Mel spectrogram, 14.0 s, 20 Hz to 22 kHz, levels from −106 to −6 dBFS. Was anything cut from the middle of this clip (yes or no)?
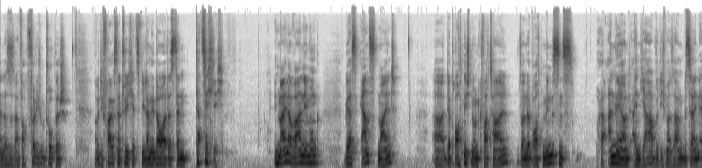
no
